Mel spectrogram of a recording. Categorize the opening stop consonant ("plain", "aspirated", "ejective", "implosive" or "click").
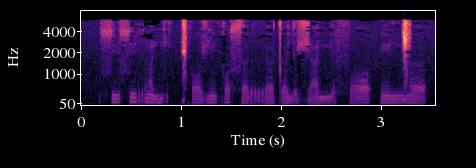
plain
